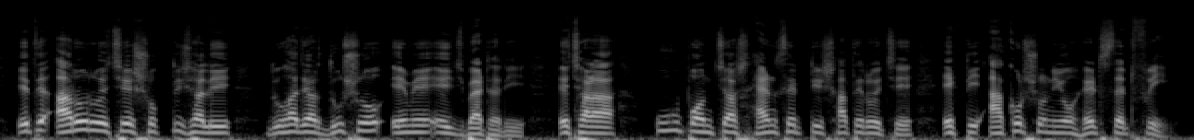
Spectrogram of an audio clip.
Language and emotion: Bengali, neutral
